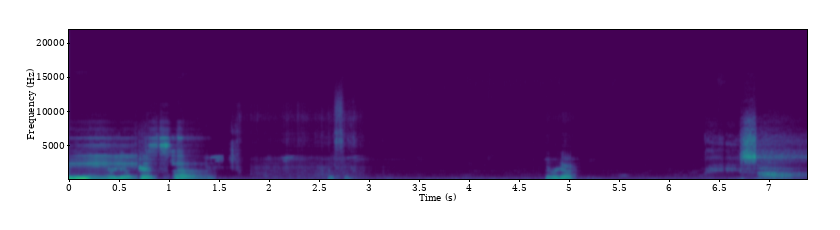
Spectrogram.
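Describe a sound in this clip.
A middle-aged man talks casually over an online call, with short pauses.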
